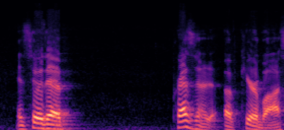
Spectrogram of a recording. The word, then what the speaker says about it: Kiribati: This is a little island out in the Pacific called Kiribati. The B-A-T-A is pronounced by the islanders Ba.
